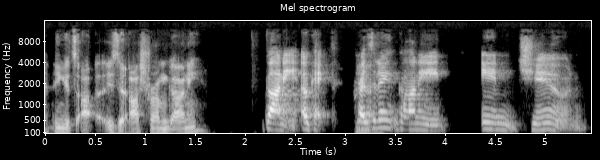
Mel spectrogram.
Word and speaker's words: Ghani: Does anyone know how to pronounce his name? I think is it Ashram Ghani? Ghani.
